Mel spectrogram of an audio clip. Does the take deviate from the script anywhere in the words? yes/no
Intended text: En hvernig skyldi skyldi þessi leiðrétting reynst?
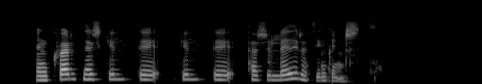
no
